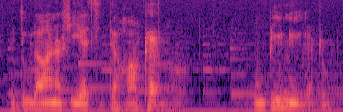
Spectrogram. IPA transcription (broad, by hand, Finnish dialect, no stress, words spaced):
ne tulʲ ɑinɑ sielt sitːe hɑkemɑː kum pimijæ tulʲ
